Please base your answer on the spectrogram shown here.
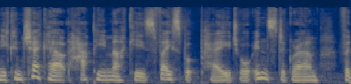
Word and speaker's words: Maki: Owner Anna McDonald shared a post on her Facebook announcing the upcoming launch in mid-December of Happy Mackie, and that's spelled M-A-K-I, which will offer eat-in, takeaway and deliveries.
